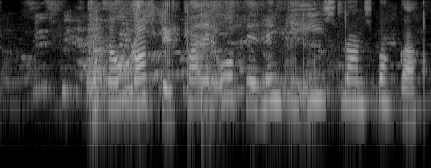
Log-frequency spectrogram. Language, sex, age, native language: Icelandic, male, 11, Icelandic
